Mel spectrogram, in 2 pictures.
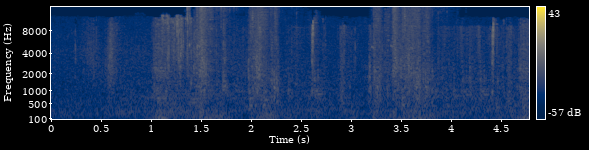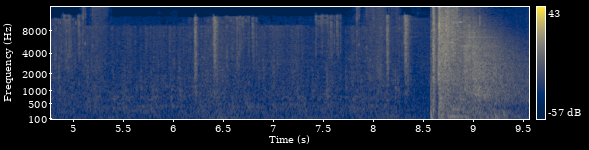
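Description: Building pieces snap into place with quick clicks and thuds.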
